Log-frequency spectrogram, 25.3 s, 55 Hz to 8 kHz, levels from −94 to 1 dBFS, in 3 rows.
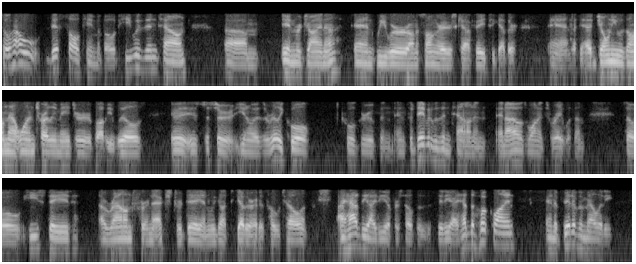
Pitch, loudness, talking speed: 110 Hz, -26 LUFS, 230 wpm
